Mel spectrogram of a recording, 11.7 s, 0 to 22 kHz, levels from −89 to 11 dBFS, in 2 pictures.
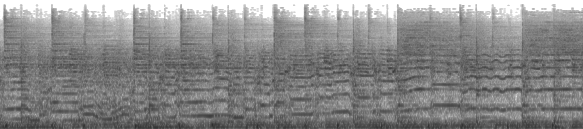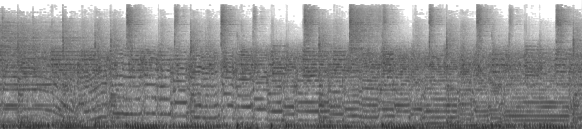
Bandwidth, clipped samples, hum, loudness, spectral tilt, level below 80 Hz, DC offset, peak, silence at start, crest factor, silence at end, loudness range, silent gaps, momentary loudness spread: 19 kHz; under 0.1%; none; -12 LUFS; -3 dB/octave; -20 dBFS; under 0.1%; 0 dBFS; 0 s; 12 dB; 0 s; 1 LU; none; 3 LU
